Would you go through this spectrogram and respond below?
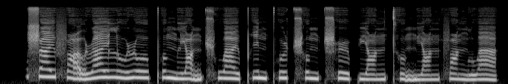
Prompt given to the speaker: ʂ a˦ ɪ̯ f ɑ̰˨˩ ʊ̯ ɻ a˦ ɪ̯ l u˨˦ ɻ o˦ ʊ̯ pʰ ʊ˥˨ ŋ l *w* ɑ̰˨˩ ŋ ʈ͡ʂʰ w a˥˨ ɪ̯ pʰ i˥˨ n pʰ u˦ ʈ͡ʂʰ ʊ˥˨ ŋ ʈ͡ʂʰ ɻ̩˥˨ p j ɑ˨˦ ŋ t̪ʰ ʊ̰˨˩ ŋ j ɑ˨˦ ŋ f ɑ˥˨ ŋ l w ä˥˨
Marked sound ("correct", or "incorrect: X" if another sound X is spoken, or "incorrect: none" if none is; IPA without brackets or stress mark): incorrect: j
